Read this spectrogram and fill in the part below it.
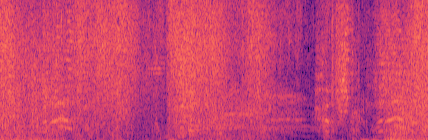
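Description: Magic blasts and impacts crash during a fight.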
